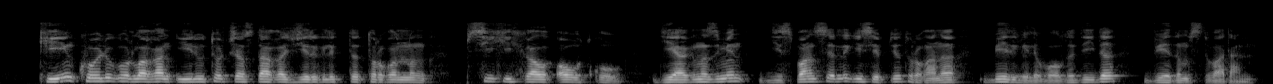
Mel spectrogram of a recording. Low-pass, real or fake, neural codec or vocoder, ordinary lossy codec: 7.2 kHz; real; none; MP3, 32 kbps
